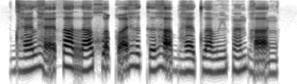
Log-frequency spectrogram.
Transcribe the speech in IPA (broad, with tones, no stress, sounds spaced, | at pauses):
dʱ æ˩˥ l ɦ æ̰˩˥ θ a˥˧ r a˩˥ χʷ ə̰˥˧ qʷ æ̰˩˥ ɦ ə˥˩ k ə˩˥ ɦ a̰˥˧ bʱ æ˨˩ tʷ a˨˩ β ĩ˩˥ p œ̃˩˥ bʱ a̰˨˩ ŋ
